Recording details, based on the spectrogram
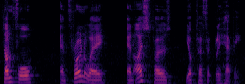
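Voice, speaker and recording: A man as a slow, pettish storybook mole. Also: mid-range voice, expressive, a little mellow, natural voice. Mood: sarcastic. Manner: pettish, deliberate, sarcastic. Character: grumbling, stubborn, literal-minded male mole. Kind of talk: animal character in storybook reading.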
